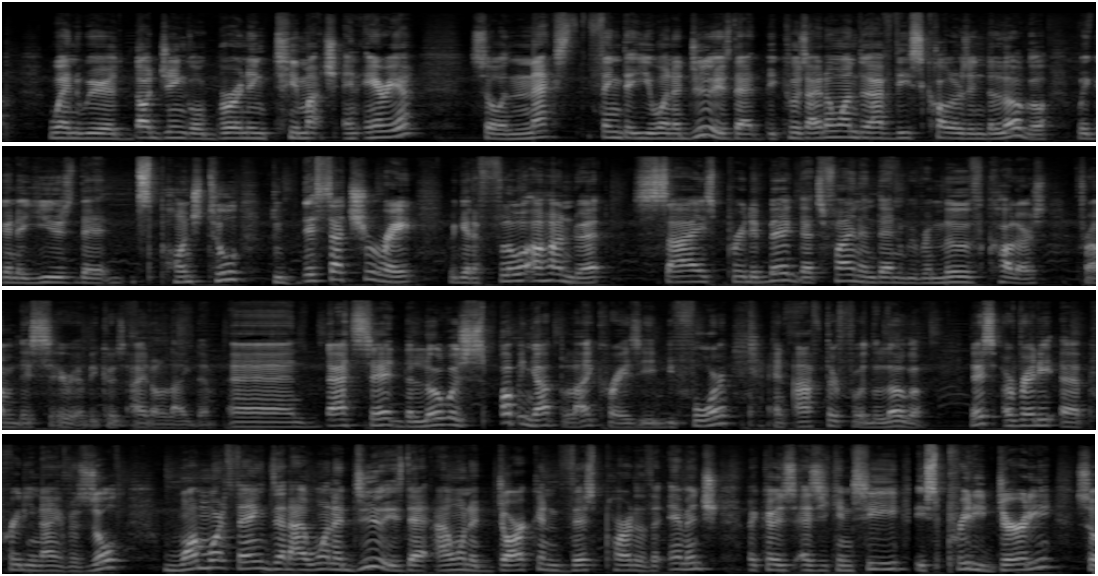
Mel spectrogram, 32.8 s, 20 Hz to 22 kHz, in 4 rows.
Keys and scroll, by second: 23.9 super+d.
